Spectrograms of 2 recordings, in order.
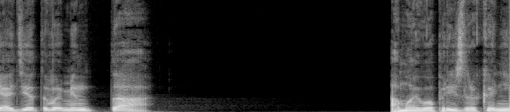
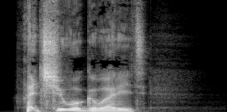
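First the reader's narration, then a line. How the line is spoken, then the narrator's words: Sarcastic snort. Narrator (Russian): Юра саркастически хмыкнул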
